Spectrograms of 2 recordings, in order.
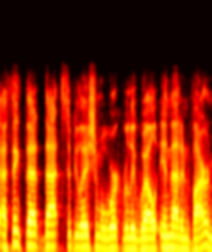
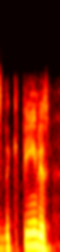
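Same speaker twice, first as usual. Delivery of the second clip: ordinary talk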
